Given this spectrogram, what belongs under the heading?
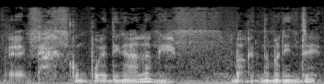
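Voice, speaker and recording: A man's voice: deep voice, normal speed, fairly bright tone, faint music behind. An actor playing a suave, earnest, smitten male teacher in a radio drama, with a Filipino accent. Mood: lovelorn.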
